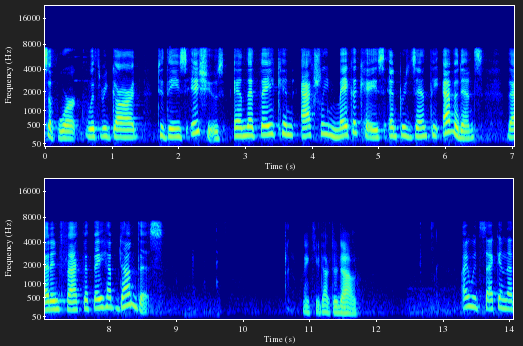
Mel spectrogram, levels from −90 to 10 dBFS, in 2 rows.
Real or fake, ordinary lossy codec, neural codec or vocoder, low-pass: real; AAC, 48 kbps; none; 7.2 kHz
